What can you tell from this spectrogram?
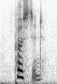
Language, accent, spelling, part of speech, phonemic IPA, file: English, US, posted, verb, /ˈpoʊstɪd/, En-us-posted.ogg
- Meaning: simple past and past participle of post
